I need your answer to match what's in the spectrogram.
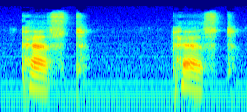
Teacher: Para todo verbo regular que termina con el sonido S, la terminación ED suena T.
